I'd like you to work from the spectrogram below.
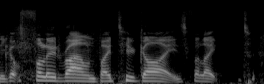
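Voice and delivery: ordinary talk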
